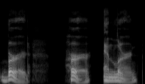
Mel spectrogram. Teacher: We keep that R coloring and it actually merges with the vowel to create an entirely new sound. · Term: R colored vowels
